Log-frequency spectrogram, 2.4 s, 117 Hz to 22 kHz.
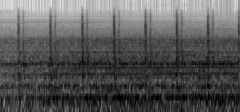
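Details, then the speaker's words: Chinese diesel heater in a shed, still cold after firing off with ether assist, set to level 10–11 and spooling up: sharp even fuel pump ticks about three a second over low steady hum; normal start-up pumping. "that fuel pump's just giving her oh I think she's pushing some Train That's pretty good"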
